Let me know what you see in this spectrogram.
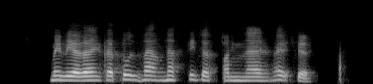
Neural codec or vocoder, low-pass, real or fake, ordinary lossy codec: codec, 16 kHz, 0.5 kbps, FreqCodec, larger model; 7.2 kHz; fake; AAC, 48 kbps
